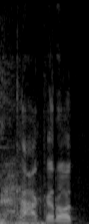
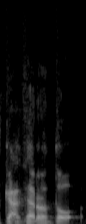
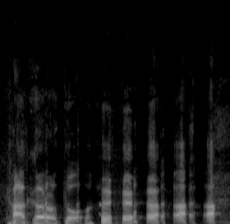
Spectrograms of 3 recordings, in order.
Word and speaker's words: Kakaroto: Uh correct yourself, sir. It's Kakaroto. Okay. You got to say it. You got to say it like it's meant to be said. Kakaroto.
